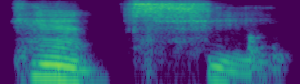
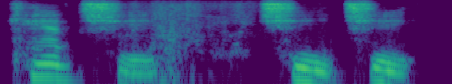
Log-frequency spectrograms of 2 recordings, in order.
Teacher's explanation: you can almost slide the T to the she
